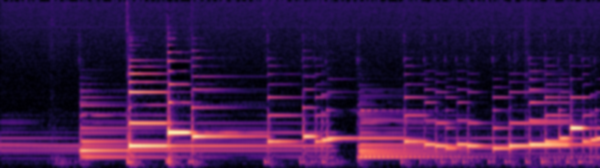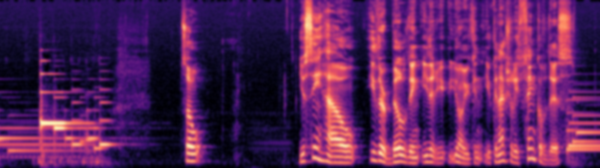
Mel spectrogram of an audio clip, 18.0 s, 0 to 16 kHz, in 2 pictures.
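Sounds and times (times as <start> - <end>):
piano playing jazz chords: 0.0 - 11.1, 17.5 - 18.0.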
